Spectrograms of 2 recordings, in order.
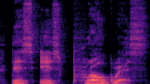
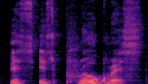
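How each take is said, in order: First: Cold emotionless. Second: Lightly voiced cold villain, slow and flat-toned; a hint of a cold machine-like boss, slowly; cold emotionless. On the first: Retold or imitated. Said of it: "you don't hear any kind of emotion out of it". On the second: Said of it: "cold, logical kind of just dialect".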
